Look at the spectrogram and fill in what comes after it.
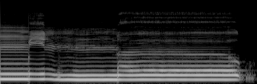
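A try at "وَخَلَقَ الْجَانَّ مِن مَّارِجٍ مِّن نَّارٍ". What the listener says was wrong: مد لازم کو آپ نے کم کھینچا, 10 میں سے 9 نمبر.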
